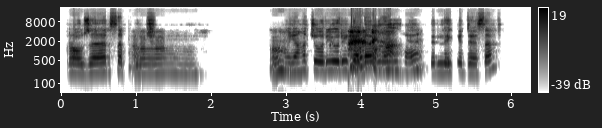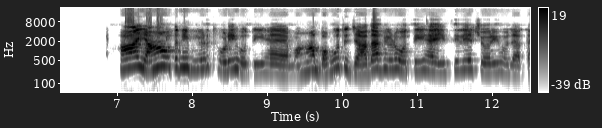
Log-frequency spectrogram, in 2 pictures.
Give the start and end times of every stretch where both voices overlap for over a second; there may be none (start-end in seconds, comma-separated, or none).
none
